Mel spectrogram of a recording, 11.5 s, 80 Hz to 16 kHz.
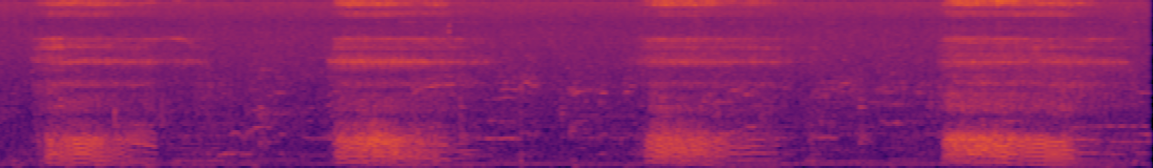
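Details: Baby snoring during sleep: four rough, rattly snores rising with each breath in, about 20 breaths a minute, quieter breathing between.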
